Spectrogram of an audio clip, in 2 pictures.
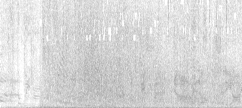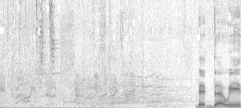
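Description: A huge explosion booms and rumbles away slowly.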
